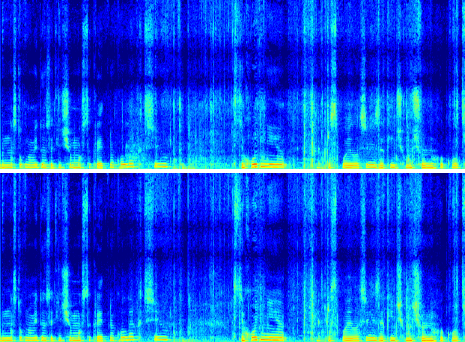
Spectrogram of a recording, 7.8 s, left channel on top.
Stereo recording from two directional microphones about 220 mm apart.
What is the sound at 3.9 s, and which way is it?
Speech, 30° right (ahead or behind).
